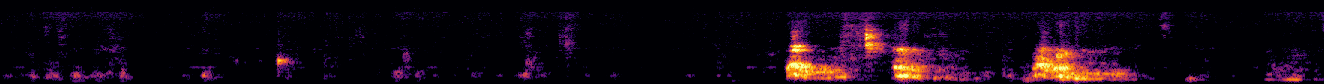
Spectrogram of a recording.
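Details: Blenheim Cavalier King Charles Spaniel puppies, one of a litter of five born at New Year's, in an indoor puppy pen. Soft scattered squeaks give way to a short burst of loud, harmonic yelps and whines near the end.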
